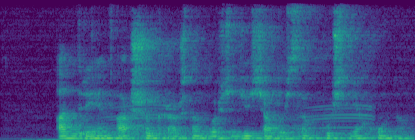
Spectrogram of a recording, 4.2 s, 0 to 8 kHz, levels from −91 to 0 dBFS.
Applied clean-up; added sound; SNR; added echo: none; Livestock, farm animals, working animals; 18 dB; reverberation time 0.9 s.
